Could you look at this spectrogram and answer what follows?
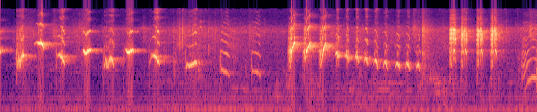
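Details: Long-tailed shrike song intended to provoke other shrikes to sing and get emotional: clear whistled notes, then a rapid descending run of repeated short notes, ending in scratchy chatter.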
